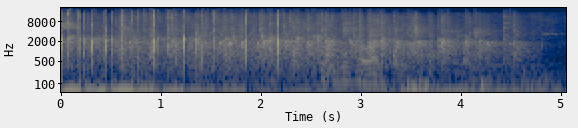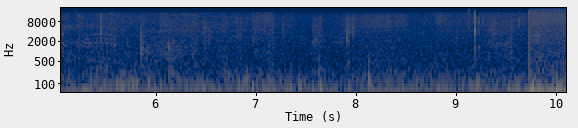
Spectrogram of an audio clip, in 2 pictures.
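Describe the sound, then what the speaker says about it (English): Applause from an audience at a high school pitch contest for a student startup team, loud and full for several seconds, then thinning to scattered claps and footsteps. "Let's give them a round of applause."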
